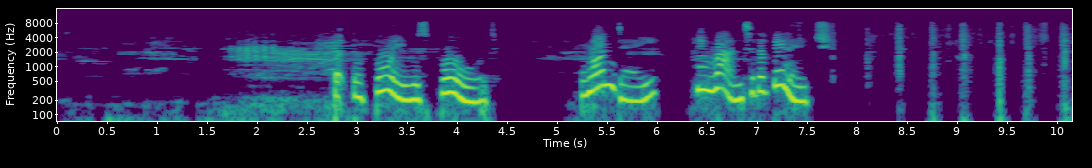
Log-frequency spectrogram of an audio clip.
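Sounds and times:
sheep bleating: 0:00.8 - 0:02.8
speech: 0:02.8 - 0:04.5, 0:05.2 - 0:07.8.

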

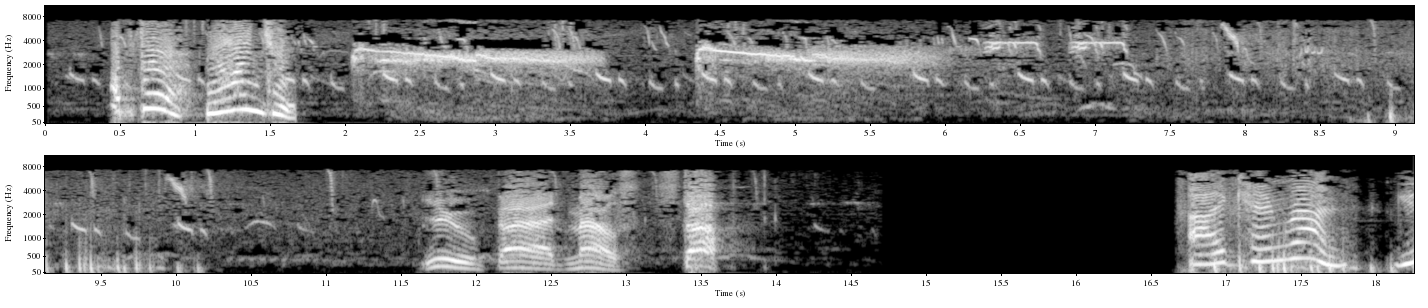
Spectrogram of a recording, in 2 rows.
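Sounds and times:
speech: 0:00.5 - 0:01.8, 0:11.7 - 0:13.7, 0:17.0 - 0:18.2
eagle screeching: 0:00.8 - 0:07.4
shorter squeaky cries: 0:02.1 - 0:03.8, 0:04.4 - 0:06.0
low thumps: 0:08.7 - 0:10.2.

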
